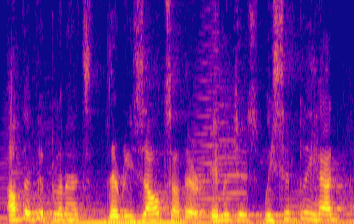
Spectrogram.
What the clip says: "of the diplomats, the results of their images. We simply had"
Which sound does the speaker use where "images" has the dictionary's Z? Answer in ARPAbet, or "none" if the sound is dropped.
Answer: Z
